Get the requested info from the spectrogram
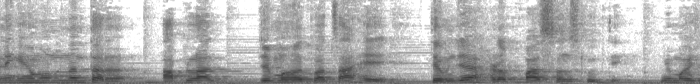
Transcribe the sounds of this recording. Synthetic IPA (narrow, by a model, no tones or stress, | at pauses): niŋɡʱeʋənənt̪əɾapla | d͡zeməɦət̪ːʋat͡səaɦe | t̪em̤ə̃ɲd͡zeɦəɽəpːasə̃w̃skɾut̪i | miːm̤əɡaɕ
